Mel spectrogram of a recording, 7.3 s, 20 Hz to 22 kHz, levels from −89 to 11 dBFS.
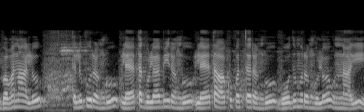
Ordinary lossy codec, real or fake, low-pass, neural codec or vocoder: none; real; 7.2 kHz; none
